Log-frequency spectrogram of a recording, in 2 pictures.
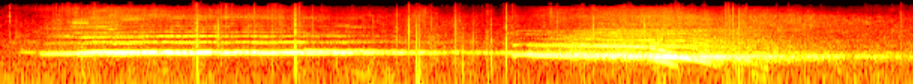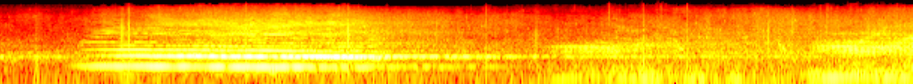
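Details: Humpback whale song carried on a Voyager spacecraft into space: long sustained tones, sweeping groans, then a low buzzy pulsed tone under higher harmonics, with short low pulses at the end.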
